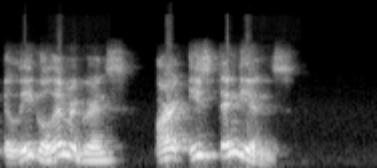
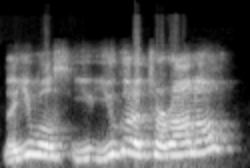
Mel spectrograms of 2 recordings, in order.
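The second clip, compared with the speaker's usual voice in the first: ordinary talk, nothing marked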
